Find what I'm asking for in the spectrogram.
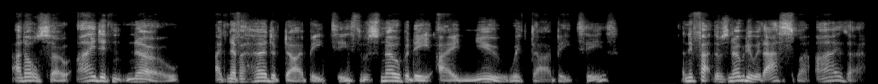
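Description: With vocal fry and a bright, sharp tone, a man at a fairly high pitch talks at a moderate pace with very wide pitch swings, recorded dry and close with no echo against a quiet background. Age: 60s. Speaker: family doctor. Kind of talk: interview.

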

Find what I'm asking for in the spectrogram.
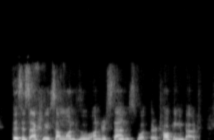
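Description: This is a woman speaking with a Swedish accent. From Sweden. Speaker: diabetes coach. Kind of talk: interview. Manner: energetic.

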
